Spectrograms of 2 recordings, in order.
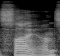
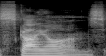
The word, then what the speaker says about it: scions: last week was the Scions, and okay, this is one housekeeping thing. I know last Wednesday or last time I kept on saying Scions instead of Scions. The C is silent.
